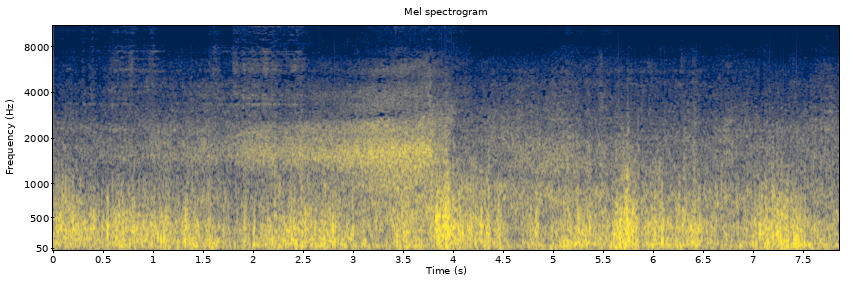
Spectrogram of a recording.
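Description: Autorack freight cars rolling past: a steady rumble and clatter of steel wheels on the rails, with wind on the microphone. A higher hiss builds through the first half and cuts off sharply about four seconds in.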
